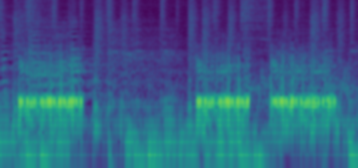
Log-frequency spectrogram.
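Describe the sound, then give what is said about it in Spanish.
Ringback tone of an outgoing telephone call: three steady, mid-pitched tone bursts at an even pace, each under a second long, over a busy background. “Ahí se conectó. Oh. Ahí sonó. Ya. Llamar. Estamos llamando a la Mayo.”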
